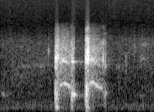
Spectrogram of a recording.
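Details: Young child with a bad cough; two short, forceful, partly voiced coughs in a quiet room: cough.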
